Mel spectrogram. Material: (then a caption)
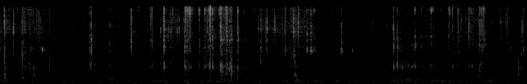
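Soap. A metal blade scrapes a solid hand-wash soap bar, green coating over a yellow core, into crumbly shavings. The result is a quiet, bright, dry crinkling and crackling, with rapid small scrapes and crunches that stop abruptly with no ring.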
